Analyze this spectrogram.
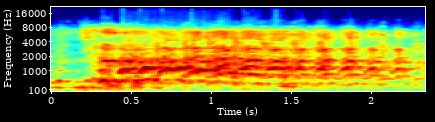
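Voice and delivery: long high airy laugh; breathy laugh. Real, not acted. Comedian laughing at own edibles joke, high airy laugh. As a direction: laugh at your own punchline.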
